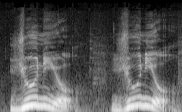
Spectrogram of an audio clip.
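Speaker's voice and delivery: यूनियो with y instead of j; Arabic pronunciation. Shown as a demonstration. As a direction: stress यूनियो, y not j. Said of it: "जून को Arabic में बोलते हैं". (अरबी में यूनियो, जीम नहीं)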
